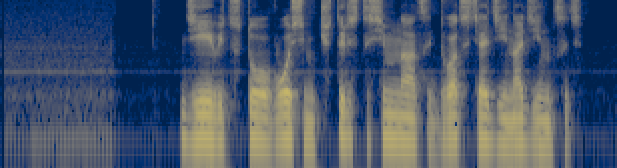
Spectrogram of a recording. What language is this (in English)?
Russian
